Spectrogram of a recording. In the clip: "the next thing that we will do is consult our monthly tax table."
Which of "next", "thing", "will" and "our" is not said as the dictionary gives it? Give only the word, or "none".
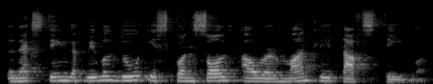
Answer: thing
